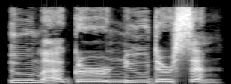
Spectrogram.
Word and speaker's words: Gudersonen: Firstly, the G in my surname is not silent. Just so you don't get it wrong the whole time. My name is pronounced Uma Gudersonen.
